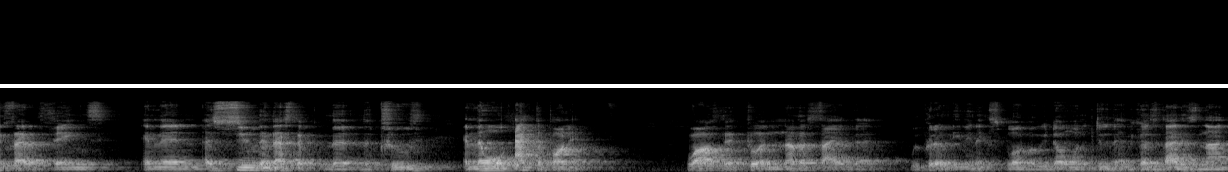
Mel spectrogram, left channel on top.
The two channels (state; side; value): silent; left; 59 dB below the other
